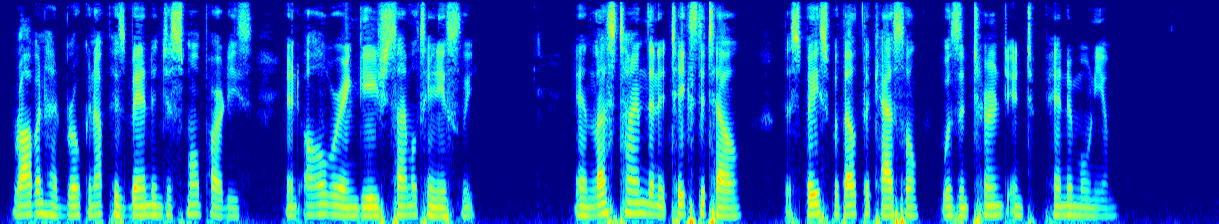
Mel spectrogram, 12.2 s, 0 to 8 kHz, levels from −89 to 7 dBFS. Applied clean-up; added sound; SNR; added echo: none; none; none; none.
